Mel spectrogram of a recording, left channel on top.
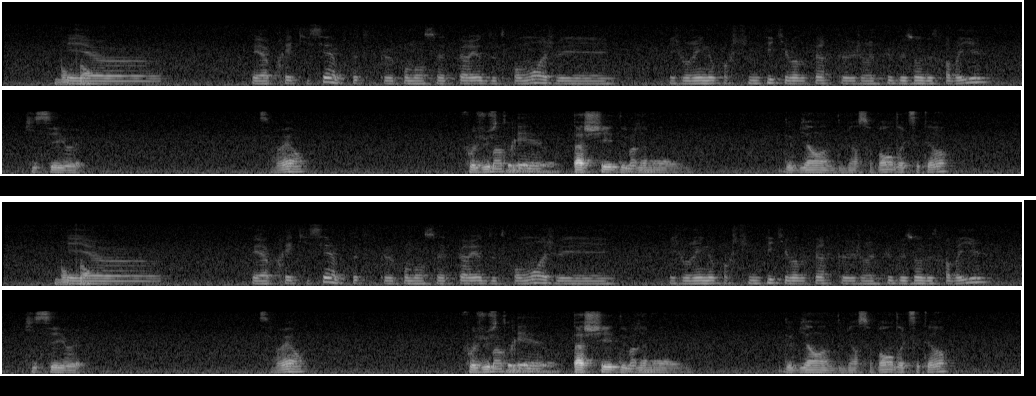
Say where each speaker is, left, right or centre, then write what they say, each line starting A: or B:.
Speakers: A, on the right; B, on the left.
A: Bon
B: Et,
A: plan.
B: euh, et après, qui sait, hein, peut-être que pendant cette période de trois mois, je vais, j'aurai une opportunité qui va faire que j'aurai plus besoin de travailler.
A: Qui sait, ouais. C'est vrai, hein. Faut juste
B: Bah, après,
A: euh,
B: euh,
A: tâcher de
B: bah,
A: bien, euh, de bien, de bien se vendre, etc.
